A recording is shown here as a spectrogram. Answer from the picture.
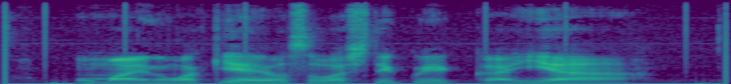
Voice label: "wake", awaji-ben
